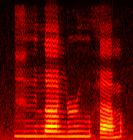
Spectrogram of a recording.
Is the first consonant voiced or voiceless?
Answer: voiced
